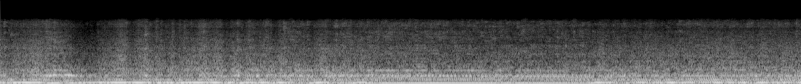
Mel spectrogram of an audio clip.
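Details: Yamaha GP1200R converted to a GP1800R, first start of the new engine, speedo cluster not fitted: loud, raw, unmuffled engine catches and runs steadily with a deep, even roar. Strong and healthy; the fuel line was not yet installed.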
